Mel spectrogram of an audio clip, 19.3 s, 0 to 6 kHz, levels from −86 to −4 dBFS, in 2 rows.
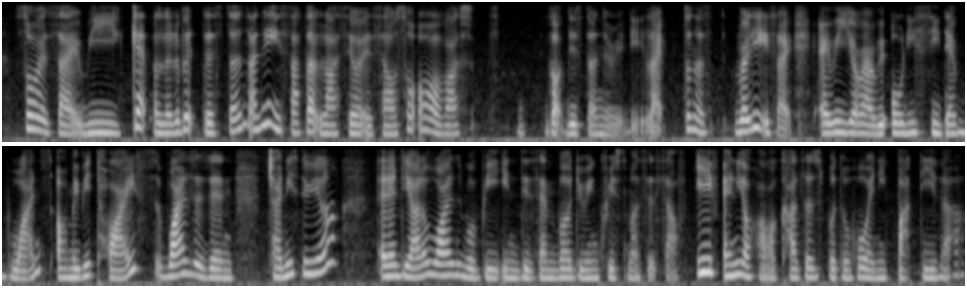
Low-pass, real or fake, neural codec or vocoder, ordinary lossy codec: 5.4 kHz; fake; autoencoder, 48 kHz, 128 numbers a frame, DAC-VAE, trained on Japanese speech; none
